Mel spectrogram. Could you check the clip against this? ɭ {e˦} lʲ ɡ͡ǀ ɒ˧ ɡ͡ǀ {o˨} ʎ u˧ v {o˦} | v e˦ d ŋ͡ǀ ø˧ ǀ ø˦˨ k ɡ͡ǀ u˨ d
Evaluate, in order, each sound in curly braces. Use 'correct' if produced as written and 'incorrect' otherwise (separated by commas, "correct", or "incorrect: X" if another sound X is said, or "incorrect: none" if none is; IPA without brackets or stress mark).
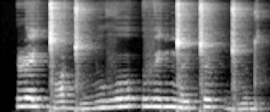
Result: incorrect: ɛ˦, incorrect: u˨, correct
